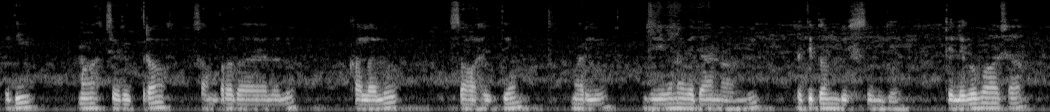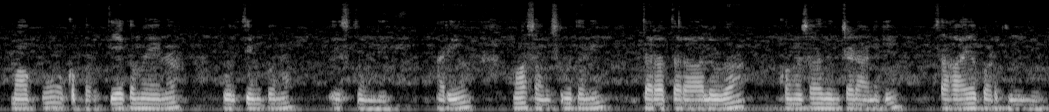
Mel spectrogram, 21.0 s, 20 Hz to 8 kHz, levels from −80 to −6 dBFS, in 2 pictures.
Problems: none marked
